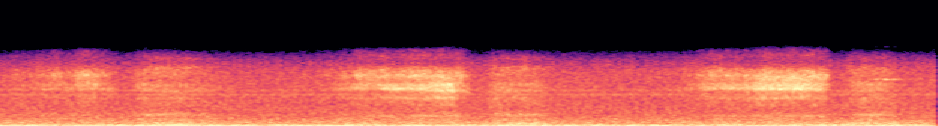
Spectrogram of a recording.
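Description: Rough, noisy breathing sounds that rise and fall in slow cycles during sleep, with a steady background hum; snoring.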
